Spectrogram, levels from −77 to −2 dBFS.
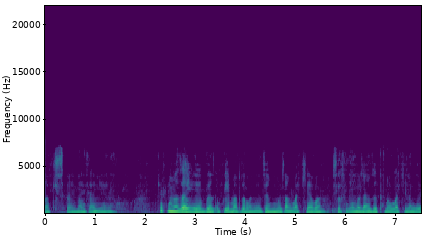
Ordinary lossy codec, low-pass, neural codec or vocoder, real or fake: AAC, 48 kbps; 7.2 kHz; codec, 24 kHz, 3 kbps, HILCodec; fake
